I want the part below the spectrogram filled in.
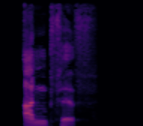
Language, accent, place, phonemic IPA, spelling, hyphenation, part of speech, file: German, Germany, Berlin, /ˈʔanpfɪf/, Anpfiff, An‧pfiff, noun, De-Anpfiff.ogg
- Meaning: starting whistle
